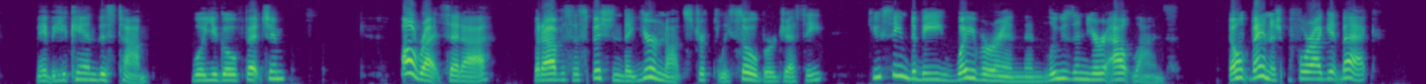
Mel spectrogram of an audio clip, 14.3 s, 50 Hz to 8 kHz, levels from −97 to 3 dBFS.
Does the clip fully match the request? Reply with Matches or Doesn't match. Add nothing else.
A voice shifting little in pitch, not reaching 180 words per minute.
Doesn't match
